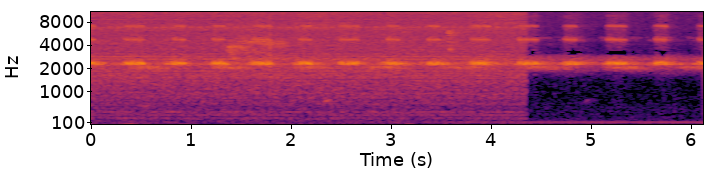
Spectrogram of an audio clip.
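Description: A cricket chirping steadily, about two chirps a second, over a faint, steady low hum.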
